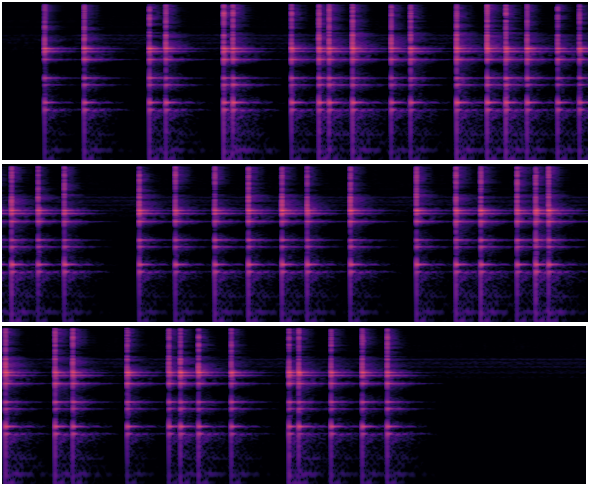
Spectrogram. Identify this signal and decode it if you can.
Irregular taps on a metal pipe. There is no code.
